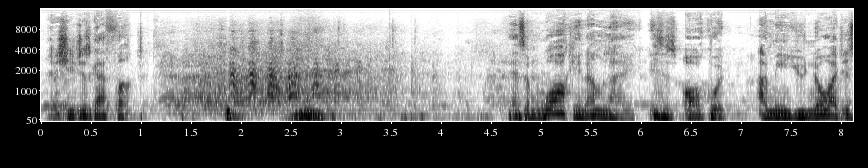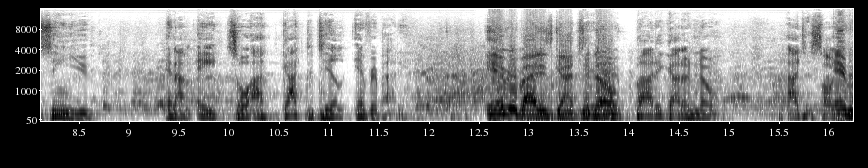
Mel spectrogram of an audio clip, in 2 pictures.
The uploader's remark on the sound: (LIVE). The fellas answered questions live from the audience.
